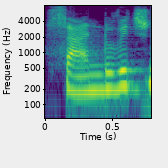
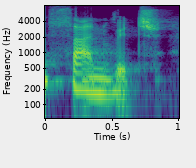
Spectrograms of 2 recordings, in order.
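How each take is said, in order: First: सैंडविच with a clear d; सैंडविच, d heard before w; sounded D. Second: सैंडविच as san-wich; सैंडविच, d dropped; silent D. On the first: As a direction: say सैंडविच as sand-wich. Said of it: "सैंडविच नहीं बोलते". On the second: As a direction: say सैंडविच with n straight into w. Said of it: "क्या बोलते हैं?". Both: Shown as a demonstration.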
